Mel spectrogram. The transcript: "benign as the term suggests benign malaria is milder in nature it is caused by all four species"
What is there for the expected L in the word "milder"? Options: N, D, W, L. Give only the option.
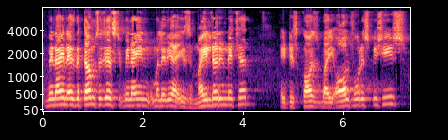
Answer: L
